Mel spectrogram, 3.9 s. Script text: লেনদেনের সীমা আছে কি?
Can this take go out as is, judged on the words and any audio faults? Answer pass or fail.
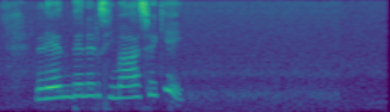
pass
